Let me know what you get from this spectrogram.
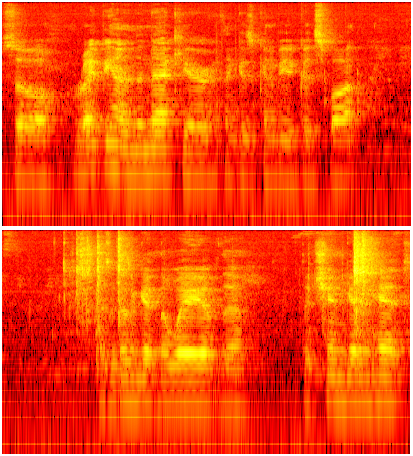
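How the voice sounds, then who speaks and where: A man with a low voice hosting a live build stream, thinking aloud as he works at his bench, with halting restarts. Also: level tone, noisy background. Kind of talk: casual live workshop commentary. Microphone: condenser mic set away from him. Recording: distant, roomy mic with music playing. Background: music from a streaming app.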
